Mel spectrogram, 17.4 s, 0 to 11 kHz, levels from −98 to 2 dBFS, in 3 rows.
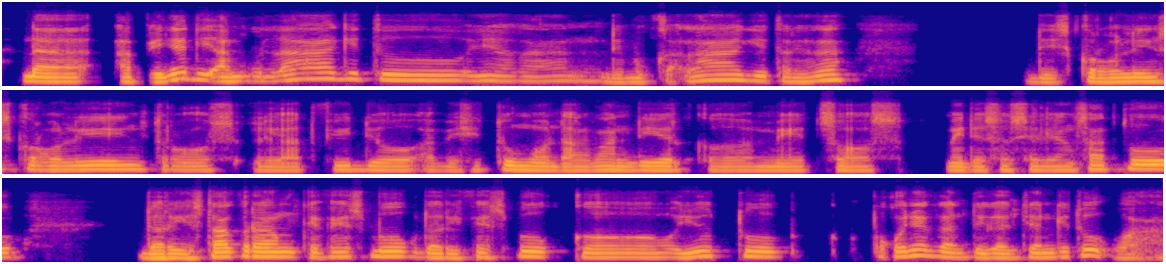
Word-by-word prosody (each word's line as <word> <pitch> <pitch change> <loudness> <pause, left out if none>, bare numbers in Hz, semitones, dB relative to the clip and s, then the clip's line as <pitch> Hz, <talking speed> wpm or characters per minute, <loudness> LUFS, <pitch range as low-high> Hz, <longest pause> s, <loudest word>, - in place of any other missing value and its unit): Nah, 125 -2 +5 0.2
hapenya 125 - +2
diambil 135 -5 +1
lagi 200 +1 0
tuh, 160 -3 +1
ya 150 -1 -2
kan. 135 -1 -9
Dibuka 110 0 -5
lagi 160 0 +1
ternyata 145 +7 0 0.9
di-scrolling-scrolling 125 +2 +1
terus 115 +1 -5
lihat 105 0 -4
video 115 -2 -1
habis 105 +1 -8
itu 120 +2 0
mondar-mandir 110 0 +1
ke 105 0 -5
medsos, 105 0 -3 0.2
media 105 0 -1
sosial 110 0 -2
yang 105 0 -3
satu 135 +3 +2 0.6
dari 115 0 +4
Instagram 145 +4 +5
ke 140 - 0
Facebook, 150 0 +2
dari 120 -1 +2
Facebook 140 +4 0
ke 130 -2 +1 0.4
YouTube, 155 +1 +1 0.4
pokoknya 160 +4 +2
ganti-gantian 125 -2 +1
gitu 175 +6 +1
wah, 110 +2 -5
125 Hz, 120 wpm, -23 LUFS, 110-145 Hz, 0.9 s, Nah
